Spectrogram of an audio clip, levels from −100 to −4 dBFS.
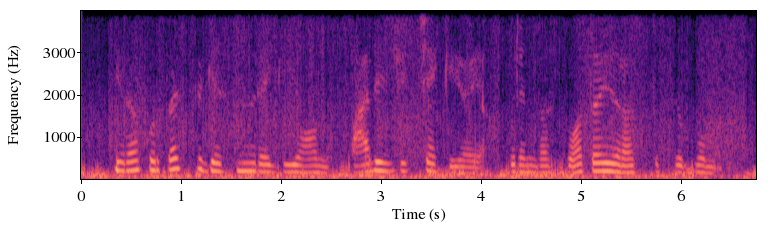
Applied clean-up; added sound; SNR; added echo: none; Wind; 5 dB; none.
